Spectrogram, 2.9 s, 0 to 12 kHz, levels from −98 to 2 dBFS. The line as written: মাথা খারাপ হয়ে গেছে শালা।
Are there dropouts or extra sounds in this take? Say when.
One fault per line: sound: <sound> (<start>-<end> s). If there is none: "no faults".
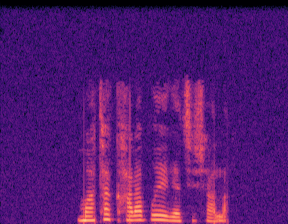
no faults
